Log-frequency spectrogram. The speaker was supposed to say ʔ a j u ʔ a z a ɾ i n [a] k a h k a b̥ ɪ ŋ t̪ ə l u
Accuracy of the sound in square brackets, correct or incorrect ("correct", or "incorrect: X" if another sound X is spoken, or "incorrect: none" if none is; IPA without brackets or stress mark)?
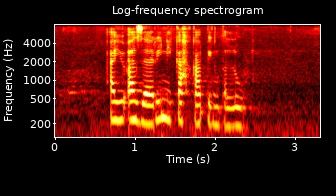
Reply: incorrect: i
